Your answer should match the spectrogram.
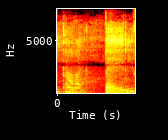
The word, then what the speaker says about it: caracteres: Caráter, sílaba tônica cará, e caracteres, sílaba tônica te, ok?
